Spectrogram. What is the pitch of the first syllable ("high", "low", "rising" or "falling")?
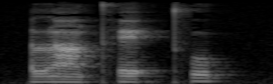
low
